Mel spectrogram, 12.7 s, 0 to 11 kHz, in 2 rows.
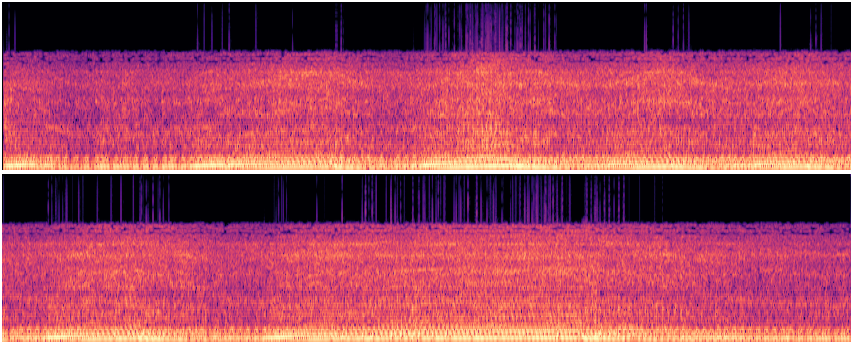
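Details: Triumph T150V triple after head and cylinder rebuild to cure oil leaks, now leak-free: idle broken by repeated even blips, revving cleanly without knocks or misfires; oil pressure about 70 psi revving, 40 psi under 2000 rpm; normal running.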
